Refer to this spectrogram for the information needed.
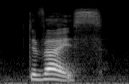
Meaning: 1. Any piece of equipment made for a particular purpose, especially a mechanical or electrical one 2. A peripheral device; an item of hardware
- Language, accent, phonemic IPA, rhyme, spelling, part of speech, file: English, US, /dɪˈvaɪs/, -aɪs, device, noun, En-us-device.ogg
